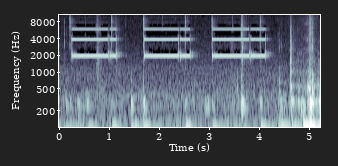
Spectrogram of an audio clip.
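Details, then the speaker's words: Copal 229 flip clock alarm switch, normally open contact tested from common: steady high continuity beeps only while pressed, so the switch closes cleanly and works correctly. "this switch is working correctly."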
